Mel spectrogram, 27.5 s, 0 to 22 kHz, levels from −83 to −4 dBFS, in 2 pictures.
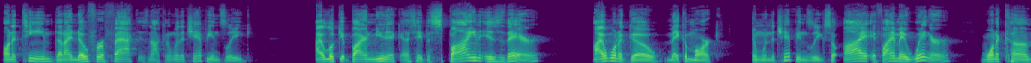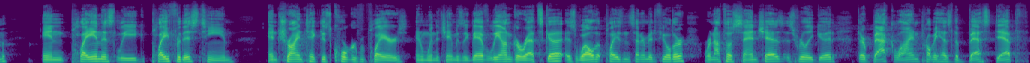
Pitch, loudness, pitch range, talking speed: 125 Hz, -25 LUFS, 115-135 Hz, 215 wpm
